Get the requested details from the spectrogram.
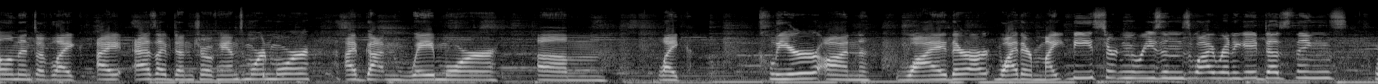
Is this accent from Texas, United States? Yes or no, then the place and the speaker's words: yes; Austin, Texas, United States; because I'm from Austin, Texas, and I've like saturated the market there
